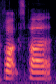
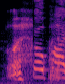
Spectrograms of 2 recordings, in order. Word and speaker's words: faux pas: You're mortified by your fox paw. Faux pas de cheval.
